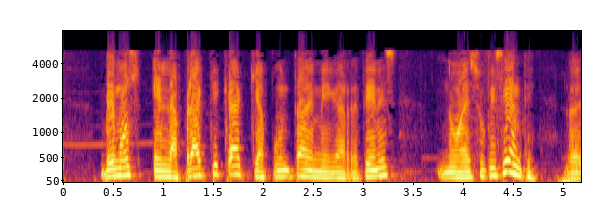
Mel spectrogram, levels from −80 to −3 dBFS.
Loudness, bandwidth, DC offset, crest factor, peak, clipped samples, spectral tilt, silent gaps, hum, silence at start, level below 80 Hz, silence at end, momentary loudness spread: -8 LUFS; 8 kHz; under 0.1%; 8 dB; 0 dBFS; 2%; -8.5 dB/octave; none; none; 0 s; -26 dBFS; 0 s; 8 LU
